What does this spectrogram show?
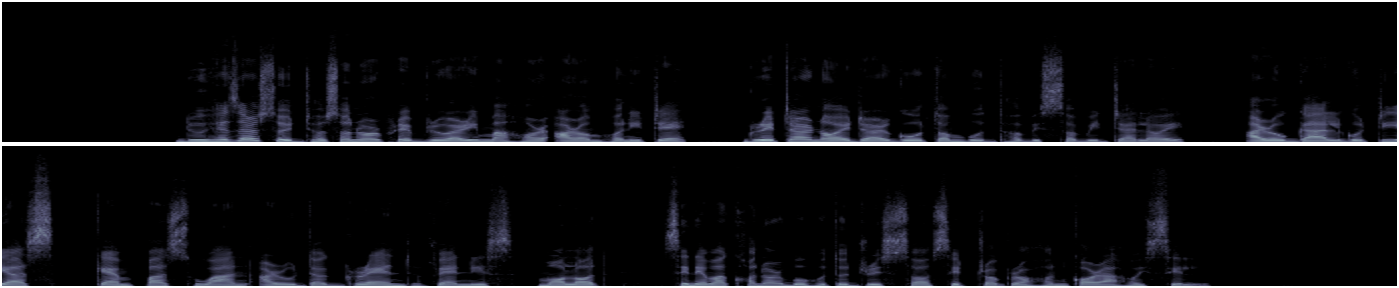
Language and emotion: Assamese, neutral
